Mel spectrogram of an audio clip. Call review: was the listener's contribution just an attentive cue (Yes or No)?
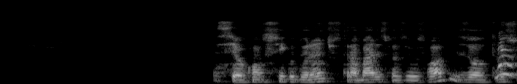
No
